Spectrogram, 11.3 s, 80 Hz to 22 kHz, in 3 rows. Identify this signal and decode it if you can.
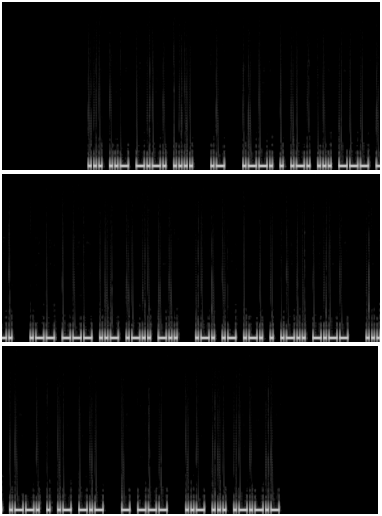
Morse code, heard as a keyed tone, about 44 wpm, 700 Hz. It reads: SUCH A PERSON WOULD RARELY SPEAK TO US.
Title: Sentences from Top 1400 Words 45wpm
